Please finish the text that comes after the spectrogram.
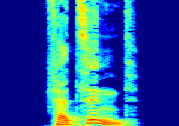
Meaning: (verb) past participle of verzinnen; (adjective) tinned, tin-plated
- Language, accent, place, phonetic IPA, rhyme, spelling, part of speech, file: German, Germany, Berlin, [fɛɐ̯ˈt͡sɪnt], -ɪnt, verzinnt, verb, De-verzinnt.ogg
